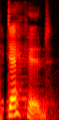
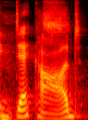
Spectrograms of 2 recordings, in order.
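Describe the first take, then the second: First: The vowels are relaxed and naturally reduced. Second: The vowels are exaggerated and carefully enunciated. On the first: The speaker calls it right. "you say Deckard" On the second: The speaker calls it wrong. "you over enunciate to make it easier to understand the vowels, but you don't say Deckard"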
